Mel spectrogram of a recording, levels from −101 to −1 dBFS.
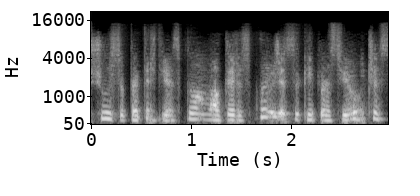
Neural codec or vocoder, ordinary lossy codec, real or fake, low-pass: codec, 44.1 kHz, 0.9 kbps, DAC; AAC, 96 kbps; fake; 14.4 kHz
